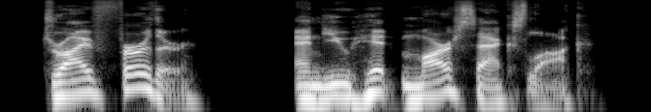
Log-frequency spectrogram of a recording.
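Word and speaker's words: Marsaxlokk: Drive further and you hit Mars lock. Yes, it looks unpronouncable. Say Marslock. It's a fishing village painted with candy colored boats.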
